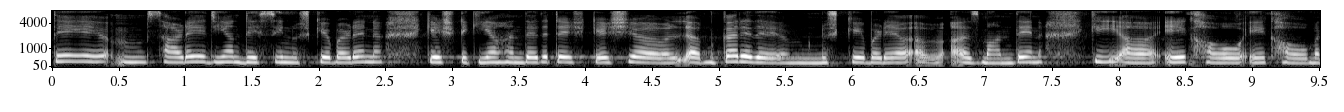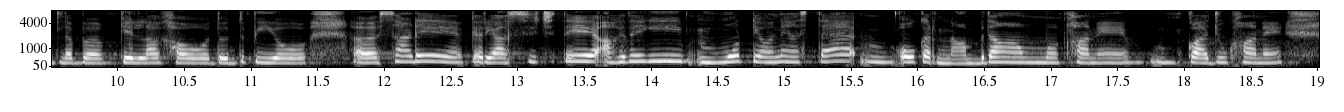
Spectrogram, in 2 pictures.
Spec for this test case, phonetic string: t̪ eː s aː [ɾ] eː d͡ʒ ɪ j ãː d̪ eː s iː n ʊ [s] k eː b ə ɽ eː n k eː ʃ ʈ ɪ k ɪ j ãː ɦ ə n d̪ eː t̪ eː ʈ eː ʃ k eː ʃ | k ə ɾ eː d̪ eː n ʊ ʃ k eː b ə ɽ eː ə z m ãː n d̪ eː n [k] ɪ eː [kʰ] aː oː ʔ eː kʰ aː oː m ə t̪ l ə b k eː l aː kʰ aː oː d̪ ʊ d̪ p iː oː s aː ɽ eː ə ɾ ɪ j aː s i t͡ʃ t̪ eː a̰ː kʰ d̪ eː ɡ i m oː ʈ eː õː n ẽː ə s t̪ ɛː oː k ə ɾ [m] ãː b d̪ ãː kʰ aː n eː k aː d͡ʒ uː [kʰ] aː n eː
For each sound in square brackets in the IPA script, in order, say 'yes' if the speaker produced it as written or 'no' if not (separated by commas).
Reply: no, no, yes, yes, no, yes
